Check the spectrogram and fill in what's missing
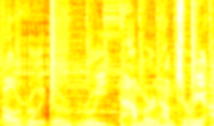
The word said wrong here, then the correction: Hachimura: RUI Hachimura.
